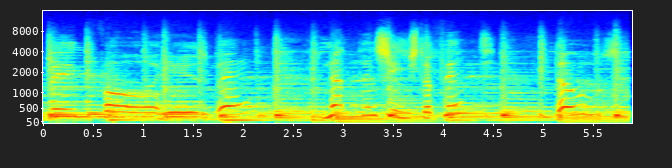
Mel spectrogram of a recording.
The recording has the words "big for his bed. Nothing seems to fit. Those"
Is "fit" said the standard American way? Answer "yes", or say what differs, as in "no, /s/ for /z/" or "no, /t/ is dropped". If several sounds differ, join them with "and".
no, /p/ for /f/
